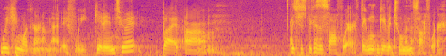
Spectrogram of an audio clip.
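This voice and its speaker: Noticeable background noise sits behind a woman talking at a fairly quick pace. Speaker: product trainer. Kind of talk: training session. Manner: fast; casual.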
